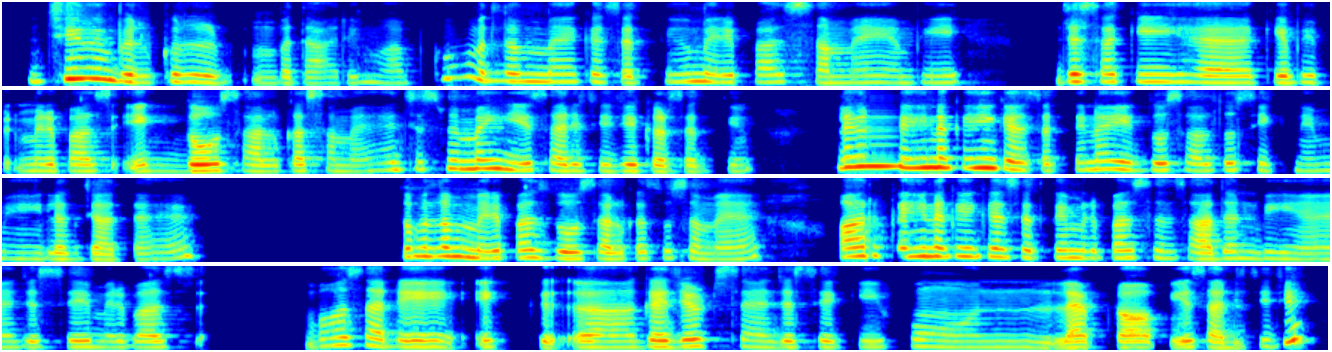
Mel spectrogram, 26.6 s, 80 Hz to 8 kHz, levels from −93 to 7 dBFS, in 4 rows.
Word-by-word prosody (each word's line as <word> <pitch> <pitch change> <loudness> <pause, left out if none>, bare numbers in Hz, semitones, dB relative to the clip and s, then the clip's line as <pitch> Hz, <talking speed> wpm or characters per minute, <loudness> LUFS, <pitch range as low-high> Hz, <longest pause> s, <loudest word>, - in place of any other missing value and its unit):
जी। 260 +8 +8
मैं 355 -3 +7
बिल्कुल 245 -2 0 0.3
बता 200 -1 -11
रही 210 +1 -19
हूँ 235 -2 -18
आपको 210 - -14
मतलब 275 -3 -2
मैं 255 0 -4
कह 250 -1 -6
सकती 215 +1 -11
हूँ 255 - -8
मेरे 250 -3 -1
पास 240 +1 -9
समय 220 +2 -9
अभी 220 +1 -14 0.5
जैसा 255 0 +3
कि 255 0 -9 0.2
है 220 -1 -1
कि - - 0
अभी 225 +1 -3 0.2
मेरे 215 0 -3
पास 210 0 -5
1-2 205 +1 +5
साल 205 -3 -8
का 215 - -2
समय 210 -2 -11
है 250 - -7
जिसमें 265 +3 -6
मैं 285 +1 +4
ये 255 -6 +3
सारी 220 -2 -4
चीज़ें 210 0 -3
कर 205 -1 -3
सकती 195 +1 -14
हूँ, 205 - -20 0.4
लेकिन 370 +2 +9
कहीं 325 -1 +9
न 330 -1 +11
कहीं 320 0 +8
कह 270 -4 +3
सकते 220 +1 -12
हैं - - -8
ना 270 - -3
1-2 245 -4 0
साल 230 -2 -9
तो 235 - -2
सीखने 230 -2 -16
में 225 +1 -18
ही 215 -1 -16
लग 205 -1 -6
जाता 195 -1 -7
है। 225 +9 -12 1.0
तो 285 - 0
मतलब 300 0 +3
मेरे 240 -2 +1
पास 255 0 -1
2 225 -2 +2
साल 215 -1 -4
का 220 - -10
तो 225 +2 -16
समय 215 -5 -11
है 210 +8 -10 0.4
और 305 +2 +5
कहीं 300 -1 +1
न 300 - +6
कहीं 295 -1 -1
कह 285 -1 0
सकते 255 -1 -5
हैं 255 - -2
मेरे 245 -1 -6
पास 245 +1 -5
संसाधन 230 -1 -5
भी 220 0 -11
हैं, 200 -1 -12
जैसे 205 +1 -6
मेरे 200 -1 -12
पास 200 0 -6 0.6
बहुत 270 +3 -5
सारे 235 -5 -2 0.3
एक 215 - -7
अ, 205 - -3
गैजेट्स 230 +2 +1
हैं 210 -3 -10
जैसे 205 0 -6
कि 210 0 -15
फोन, 210 -2 -13 0.4
लैपटॉप 200 0 0
ये 205 - -1
सारी 190 -3 -5
चीज़ें। 300 - 0
225 Hz, 205 wpm, -21 LUFS, 210-255 Hz, 1.0 s, न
